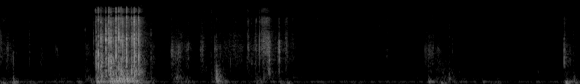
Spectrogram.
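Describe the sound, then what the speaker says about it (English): Tarot cards are shuffled by hand at close range. A loud riffling burst is followed by softer papery slides and taps, with pauses in between. "Let's get another card."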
